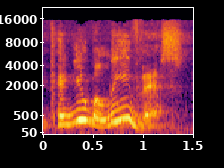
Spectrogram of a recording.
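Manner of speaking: high, loud, amazed disbelief; awestruck, emphatic question; wonder and awe. Acted. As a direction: exclaim it in astonishment, pitch leaping up. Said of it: "a sense of wonder and awe".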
